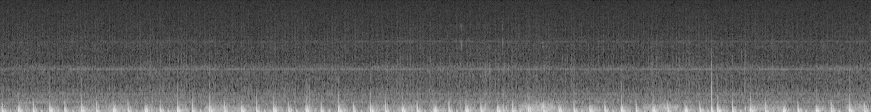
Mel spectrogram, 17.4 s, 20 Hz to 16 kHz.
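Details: Heartbeat recorded after CPR: steady low heart thumps at about 94 beats a minute, with a faint steady hum behind.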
